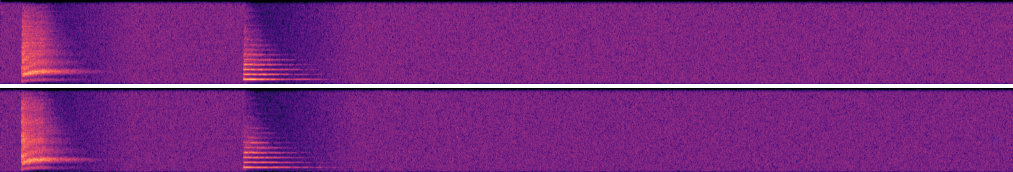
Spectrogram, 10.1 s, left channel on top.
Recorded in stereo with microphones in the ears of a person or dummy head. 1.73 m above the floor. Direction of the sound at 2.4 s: 40° left (ahead or behind).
